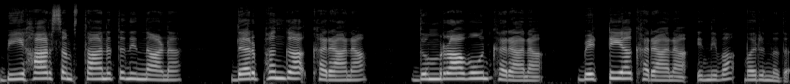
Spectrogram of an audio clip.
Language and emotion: Malayalam, neutral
